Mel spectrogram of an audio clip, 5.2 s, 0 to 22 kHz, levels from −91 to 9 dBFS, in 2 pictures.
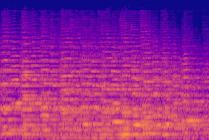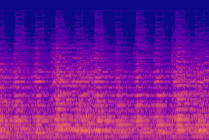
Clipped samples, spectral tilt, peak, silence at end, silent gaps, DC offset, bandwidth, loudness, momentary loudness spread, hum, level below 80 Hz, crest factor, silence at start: under 0.1%; -5 dB/octave; -8 dBFS; 0 s; none; under 0.1%; 16.5 kHz; -25 LUFS; 14 LU; none; -46 dBFS; 18 dB; 0 s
